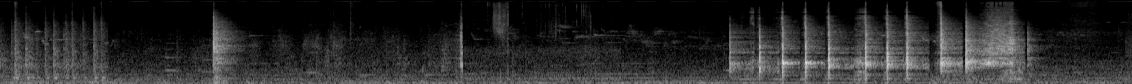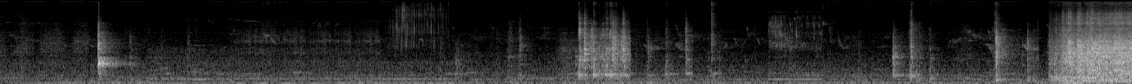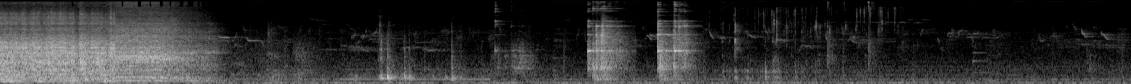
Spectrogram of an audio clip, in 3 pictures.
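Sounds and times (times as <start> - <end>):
knocks and clatters: 0.0 - 1.1
blender motor running: 21.8 - 25.0.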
